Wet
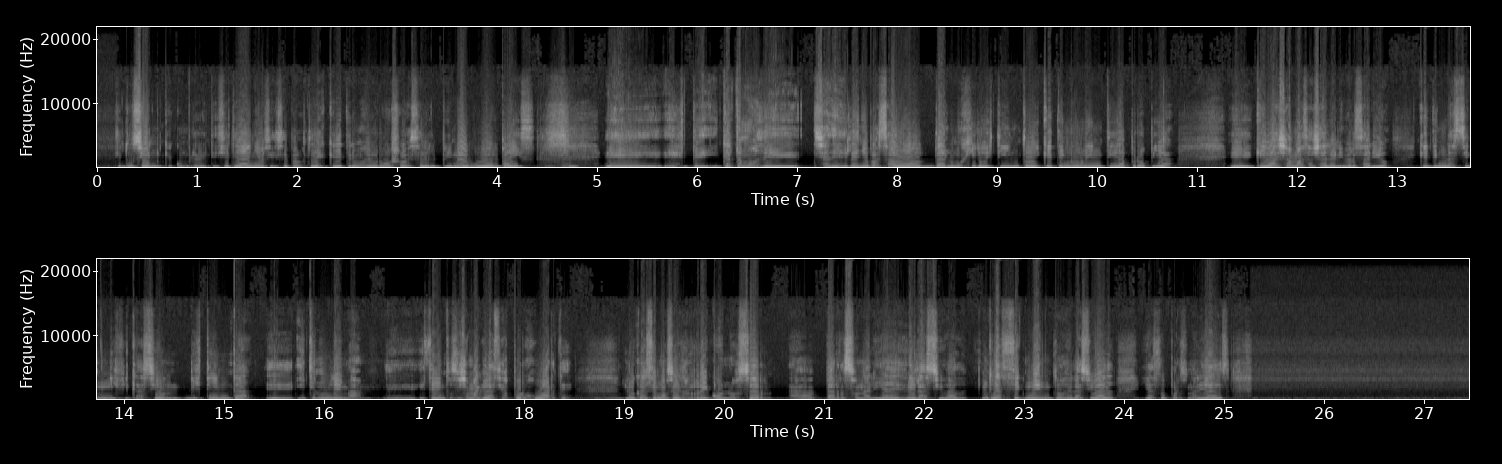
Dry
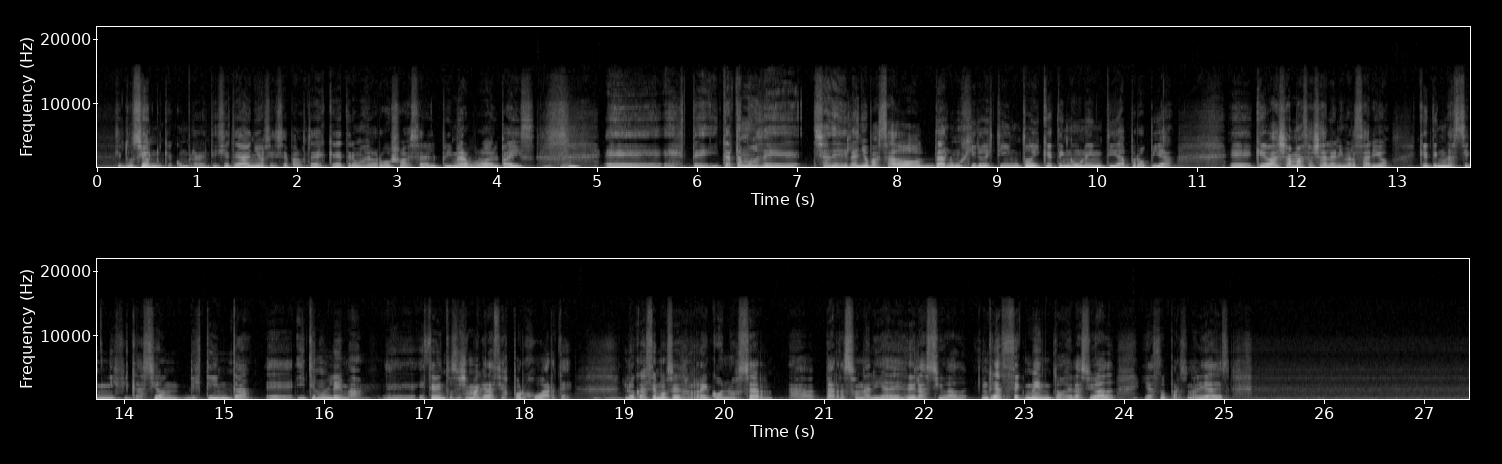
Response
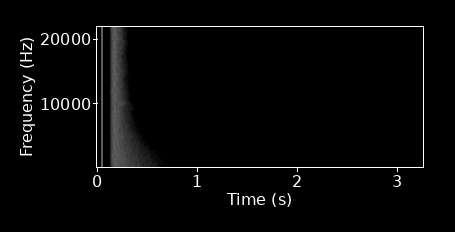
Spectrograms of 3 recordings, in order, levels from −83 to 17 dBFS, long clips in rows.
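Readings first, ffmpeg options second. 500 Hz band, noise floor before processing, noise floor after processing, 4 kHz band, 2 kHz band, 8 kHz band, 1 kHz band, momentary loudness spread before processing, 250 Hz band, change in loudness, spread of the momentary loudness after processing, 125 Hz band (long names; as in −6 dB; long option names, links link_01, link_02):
−17.5 dB, −54 dBFS, −51 dBFS, +11.0 dB, −2.0 dB, +14.0 dB, −12.5 dB, 11 LU, −13.5 dB, −0.5 dB, 16 LU, −9.0 dB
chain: -af "asubboost=boost=5.5:cutoff=74,asoftclip=type=hard:threshold=-24dB,aexciter=amount=5.4:drive=9:freq=2400,afreqshift=-150,volume=-7.5dB"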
